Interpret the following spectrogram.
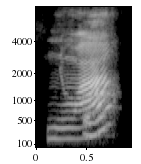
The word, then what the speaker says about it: noir: So what can we see? We have different spelling, but the pronunciation is going to be the same. We know E, it's silent at the end of a word. S going to be silent as well. So this is masculine, feminine, plural, and plural, but they are we're going to pronounce all at the same way.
